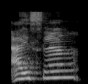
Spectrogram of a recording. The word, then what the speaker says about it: island: Phuket is an island in Thailand. Correct, okay? So Phuket, the pronunciation of this is island, no S, right?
